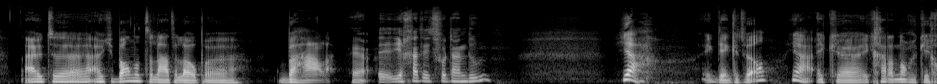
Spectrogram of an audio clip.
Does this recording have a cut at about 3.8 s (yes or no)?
yes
